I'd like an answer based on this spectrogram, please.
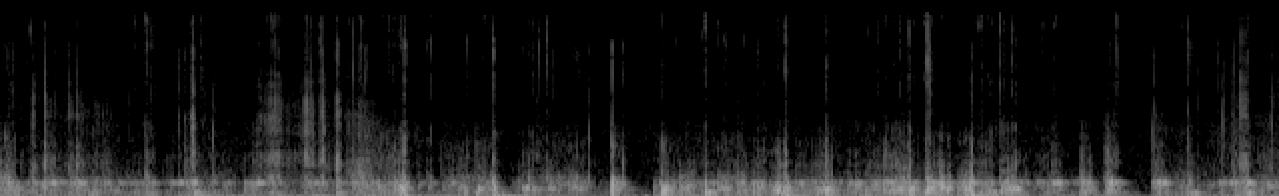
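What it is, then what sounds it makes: Foam microphone cover with metal pins. Long red nails scratch and tap the gold metal pins all over a red foam microphone cover. The result is a dense, steady patter of short, dry clicks and scratches, heavy in the low end, with a faint sustained tone underneath and a few louder taps standing out.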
